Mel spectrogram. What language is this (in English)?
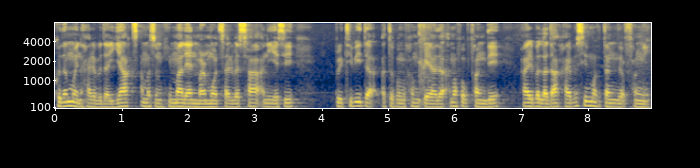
Manipuri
